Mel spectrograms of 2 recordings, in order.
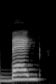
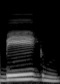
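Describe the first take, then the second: First: The vowel is a short 'a', as in 'bag'. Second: The vowel sounds like 'ay', as in 'bake'. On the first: The speaker calls it right. "यानी short sound ए का आएगा" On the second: The speaker calls it wrong. "नहीं पढ़ना है"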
